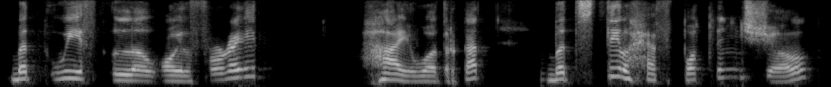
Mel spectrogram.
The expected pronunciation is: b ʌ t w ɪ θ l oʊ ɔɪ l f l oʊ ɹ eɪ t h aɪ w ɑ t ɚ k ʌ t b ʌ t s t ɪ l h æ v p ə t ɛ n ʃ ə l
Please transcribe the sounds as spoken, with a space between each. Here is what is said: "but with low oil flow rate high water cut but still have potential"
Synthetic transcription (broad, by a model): b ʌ t w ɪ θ l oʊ ɔɪ l f oʊ ɹ eɪ t h aɪ w ɑ t ɚ k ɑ t b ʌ t s t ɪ l h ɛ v p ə t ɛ n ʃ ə l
